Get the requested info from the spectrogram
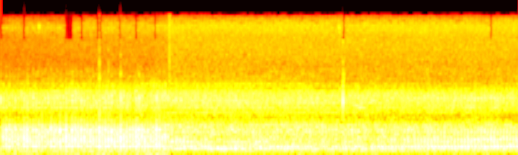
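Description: Motorcycle engine running steadily while riding at cruising speed, with wind and road noise.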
